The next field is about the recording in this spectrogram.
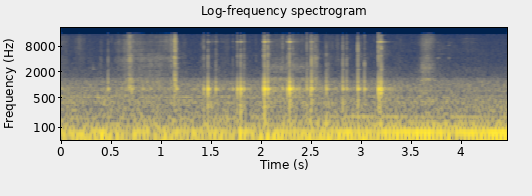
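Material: Glazed ceramic.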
